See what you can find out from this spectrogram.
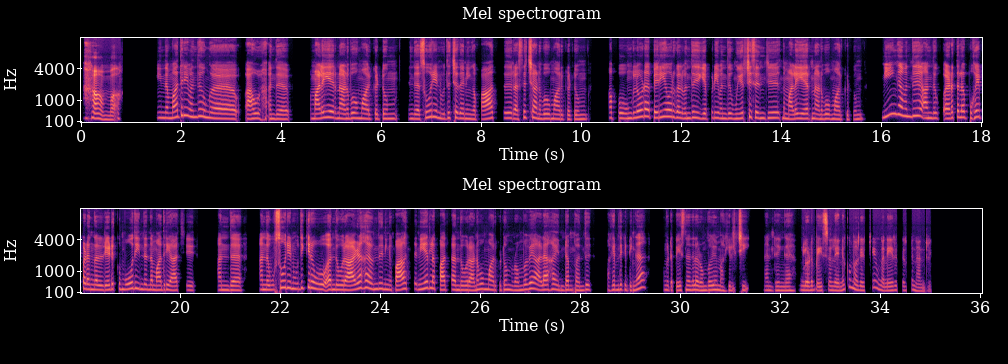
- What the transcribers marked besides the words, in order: laughing while speaking: "ஆமா"; other background noise
- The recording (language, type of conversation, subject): Tamil, podcast, மலையில் இருந்து சூரிய உதயம் பார்க்கும் அனுபவம் எப்படி இருந்தது?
